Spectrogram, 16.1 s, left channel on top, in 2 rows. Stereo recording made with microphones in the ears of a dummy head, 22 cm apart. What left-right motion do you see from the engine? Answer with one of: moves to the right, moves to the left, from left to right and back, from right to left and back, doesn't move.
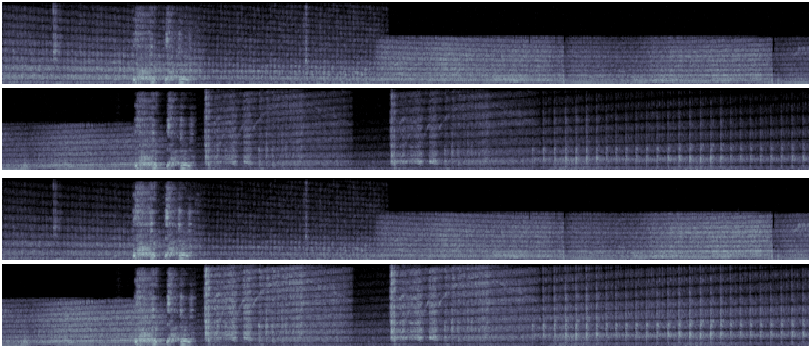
moves to the right.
